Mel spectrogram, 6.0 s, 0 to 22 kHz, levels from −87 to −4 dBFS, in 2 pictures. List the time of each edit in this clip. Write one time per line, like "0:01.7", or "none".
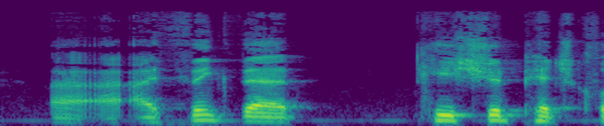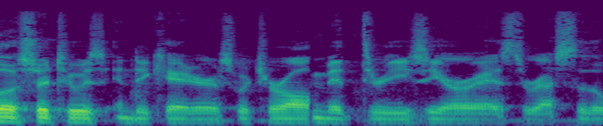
0:01.8
0:04.5

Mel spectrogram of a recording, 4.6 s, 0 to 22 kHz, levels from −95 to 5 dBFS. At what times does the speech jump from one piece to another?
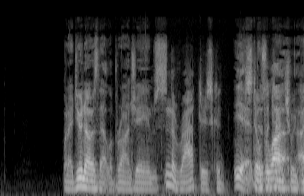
0:02.5

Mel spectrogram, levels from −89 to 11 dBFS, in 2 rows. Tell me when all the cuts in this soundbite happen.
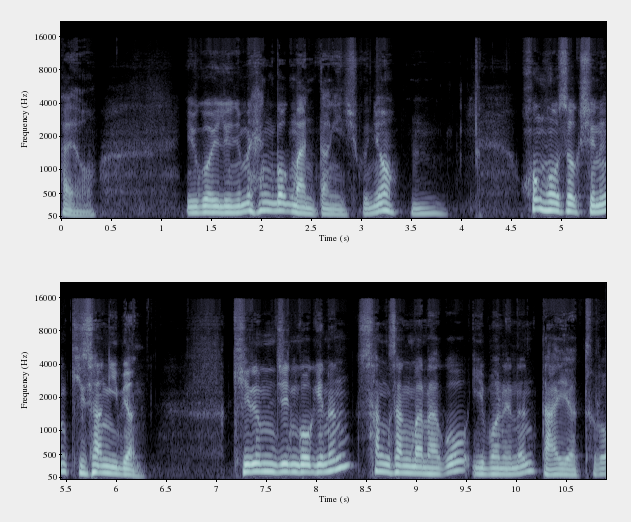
none

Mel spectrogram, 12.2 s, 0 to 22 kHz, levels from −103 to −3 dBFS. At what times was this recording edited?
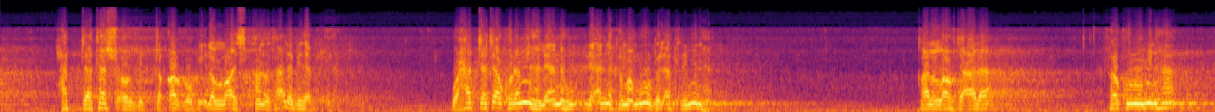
none

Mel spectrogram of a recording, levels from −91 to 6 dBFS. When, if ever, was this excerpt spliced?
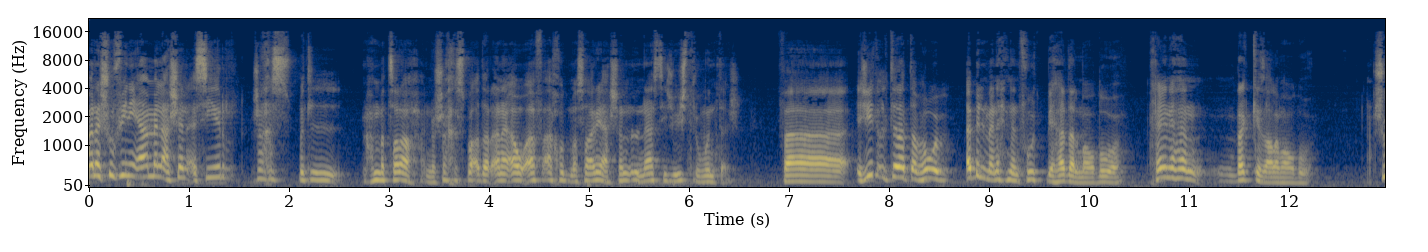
0:05.5

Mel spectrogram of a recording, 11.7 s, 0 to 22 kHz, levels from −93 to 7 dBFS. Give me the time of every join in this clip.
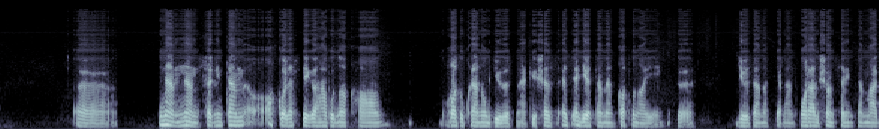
none

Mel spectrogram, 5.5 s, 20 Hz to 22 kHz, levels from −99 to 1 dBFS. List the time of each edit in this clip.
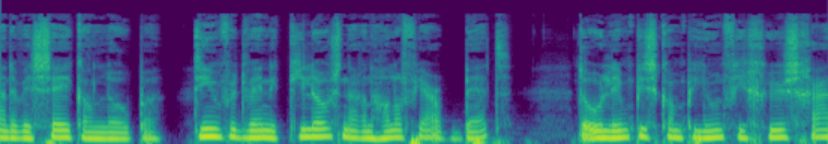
0:01.3

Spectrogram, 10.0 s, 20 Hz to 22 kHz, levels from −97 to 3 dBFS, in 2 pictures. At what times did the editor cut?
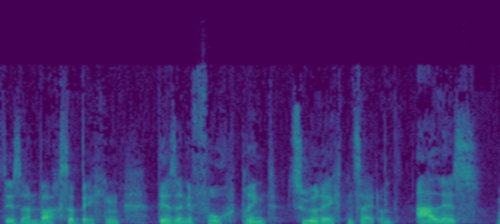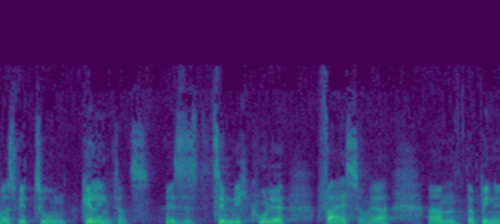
0:05.7
0:06.5

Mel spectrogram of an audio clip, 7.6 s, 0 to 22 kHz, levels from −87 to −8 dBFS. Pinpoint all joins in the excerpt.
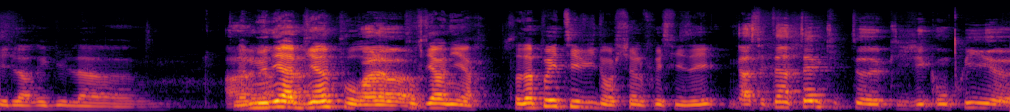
0:03.2

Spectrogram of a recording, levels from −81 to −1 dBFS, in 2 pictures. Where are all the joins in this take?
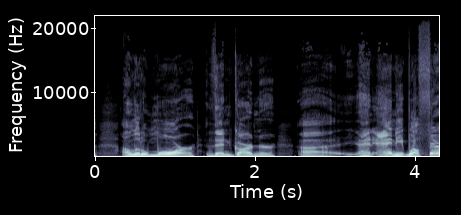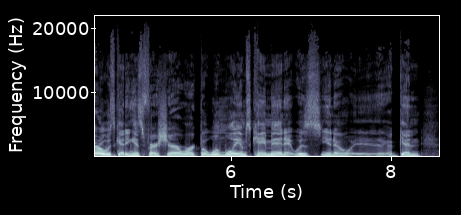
0:01.3

